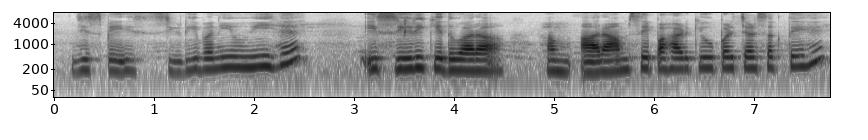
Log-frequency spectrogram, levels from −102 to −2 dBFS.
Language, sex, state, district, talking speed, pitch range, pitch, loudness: Hindi, female, Bihar, Araria, 155 wpm, 185-220 Hz, 205 Hz, -19 LUFS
